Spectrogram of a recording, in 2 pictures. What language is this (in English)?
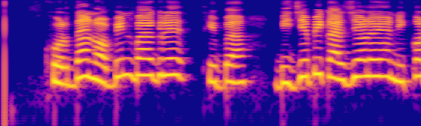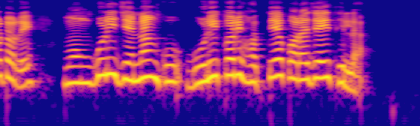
Odia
